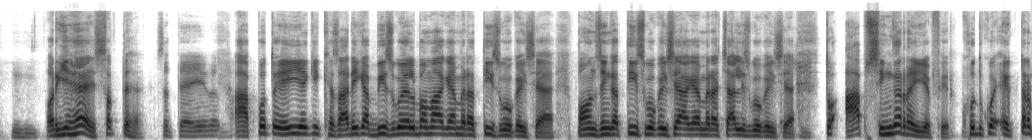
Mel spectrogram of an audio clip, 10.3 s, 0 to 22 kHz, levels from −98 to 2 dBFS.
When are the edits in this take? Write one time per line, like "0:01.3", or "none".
0:02.2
